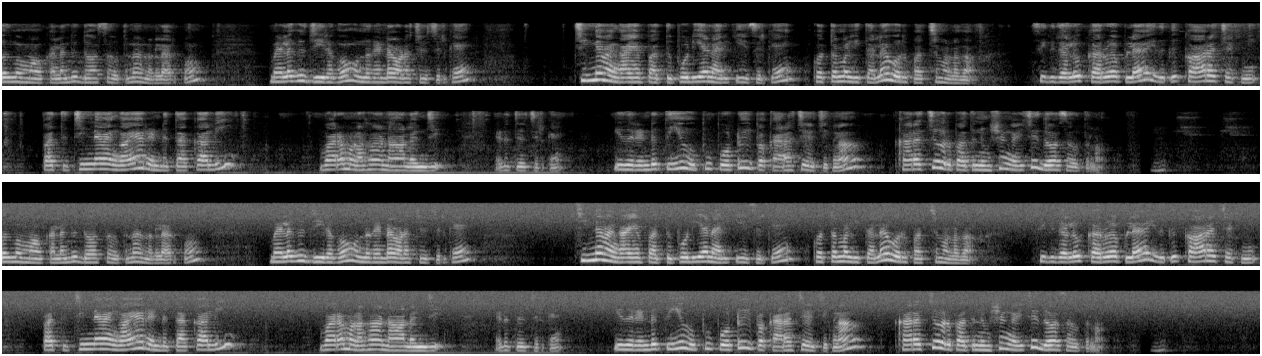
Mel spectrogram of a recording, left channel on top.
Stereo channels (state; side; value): noise; right; hiss, 11 dB below the sound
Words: மாவு கலந்து தோசை ஊற்றினா நல்லாயிருக்கும். மிளகு ஜீரகம் 1-2 உடச்சி வச்சுருக்கேன். சின்ன வெங்காயம் 10 பொடியாக நறுக்கி வச்சுருக்கேன். கொத்தமல்லி தழை, 1 பச்சை மிளகாய், சிறிதளவு கருவேப்பிலை. இதுக்கு கார சட்னி 10 சின்ன வெங்காயம், 2 தக்காளி, வரமிளகா 4-5 எடுத்து வச்சுருக்கேன். இது ரெண்டுத்தையும் உப்பு போட்டு இப்போ கரைச்சி வச்சுக்கலாம். கரைச்சி ஒரு 10 நிமிஷம் கழித்து தோசை ஊற்றலாம்.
